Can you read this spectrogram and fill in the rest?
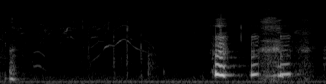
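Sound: sneeze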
